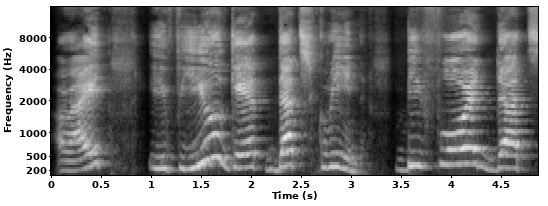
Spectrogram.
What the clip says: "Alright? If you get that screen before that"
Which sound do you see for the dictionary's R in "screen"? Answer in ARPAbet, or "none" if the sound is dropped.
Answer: R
